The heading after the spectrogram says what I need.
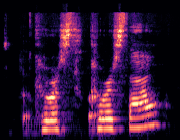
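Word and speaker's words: Curaçao: Kurakawa. I don't know how it's pronounced. Kurissau.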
